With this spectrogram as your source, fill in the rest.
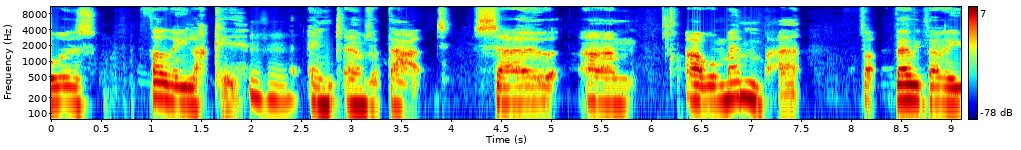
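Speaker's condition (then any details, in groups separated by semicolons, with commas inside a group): Cerebral palsy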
